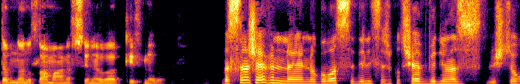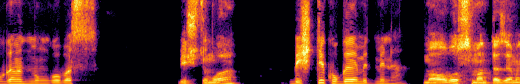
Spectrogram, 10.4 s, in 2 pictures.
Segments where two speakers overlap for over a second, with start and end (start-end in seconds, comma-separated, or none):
none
